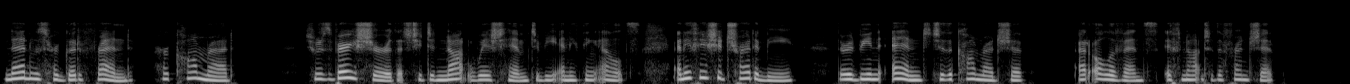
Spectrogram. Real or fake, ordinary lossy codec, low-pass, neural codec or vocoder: real; AAC, 48 kbps; 7.2 kHz; none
